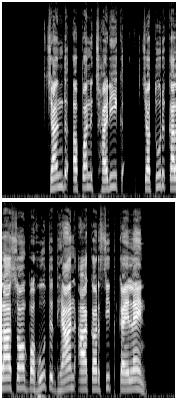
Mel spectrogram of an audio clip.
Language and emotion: Maithili, neutral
